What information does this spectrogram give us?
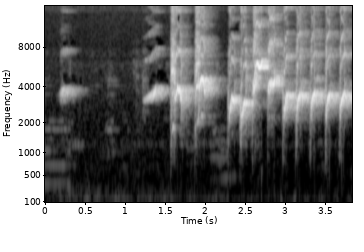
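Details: Greater green leafbird, known locally as cucak ijo, singing as a lure to rouse other leafbirds: a lone thin whistle, then loud clipped notes building into a fast series of bright, downslurred chirps, roughly three per second.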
